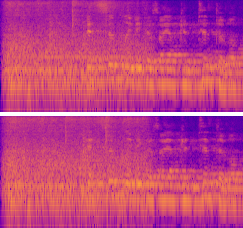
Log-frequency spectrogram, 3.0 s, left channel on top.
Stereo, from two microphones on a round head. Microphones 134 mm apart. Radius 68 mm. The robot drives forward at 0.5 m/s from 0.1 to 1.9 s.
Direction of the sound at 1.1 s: 35° left (ahead or behind).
